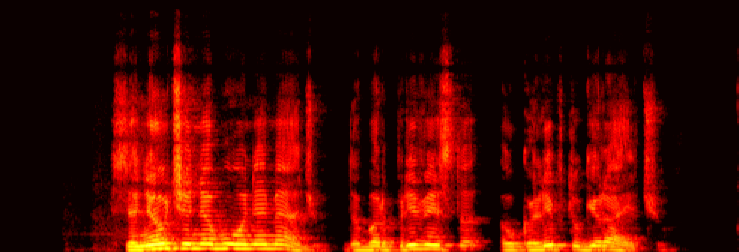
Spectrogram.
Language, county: Lithuanian, Vilnius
